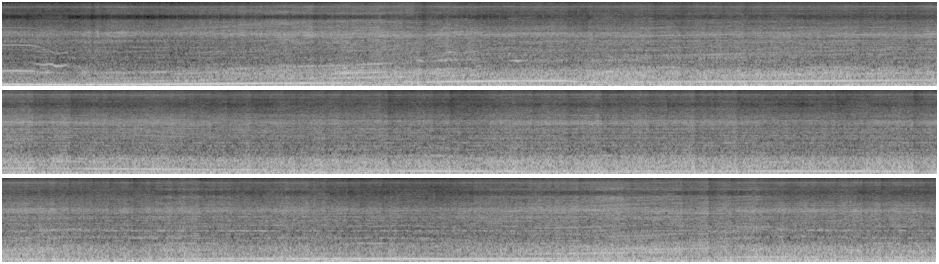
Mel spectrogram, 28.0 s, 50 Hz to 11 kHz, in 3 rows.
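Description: Kawasaki ZX-10R inline-four sport bike engine at speed: the engine note climbs, drops sharply with an upshift about six seconds in, climbs again, then falls away and holds steady for a long stretch before rising once more near the end. A steady rush of wind noise runs underneath.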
